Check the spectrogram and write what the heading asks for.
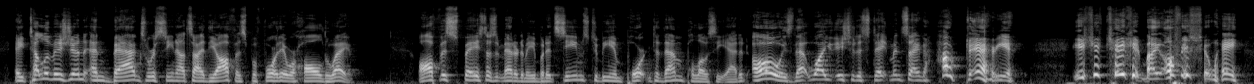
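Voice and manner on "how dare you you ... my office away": put-on odd, slow, high Irish old-man brogue. Mocking a politician's statement, the speaker voices Pelosi in an Irish old man accent. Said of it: "strangely an Irish old man accent I was doing".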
